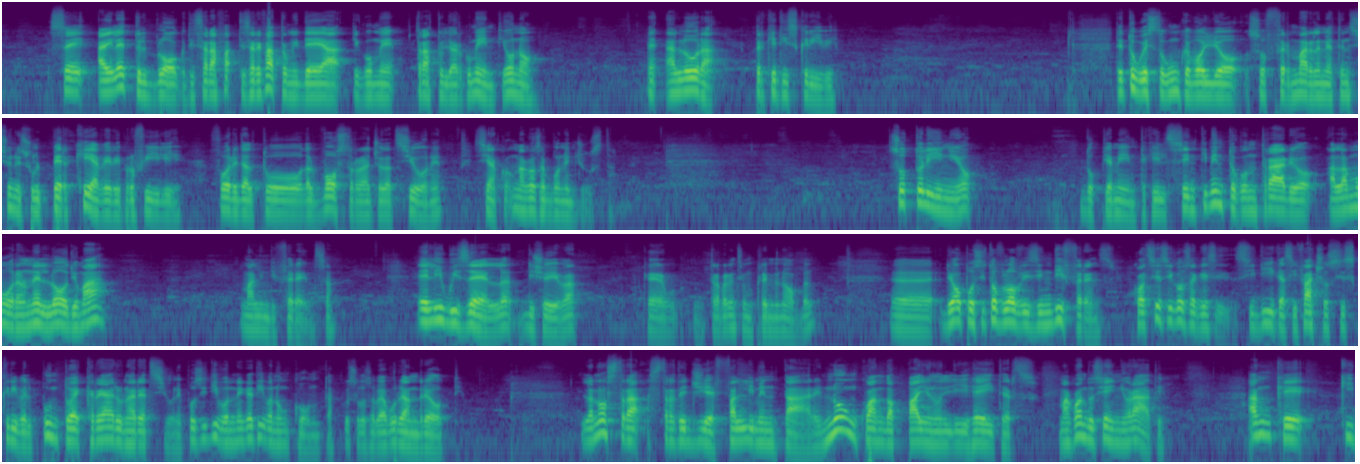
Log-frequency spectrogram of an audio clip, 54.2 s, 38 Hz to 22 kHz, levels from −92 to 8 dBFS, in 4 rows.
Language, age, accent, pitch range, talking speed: Italian, 30-49, native, 110-135 Hz, 135 wpm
